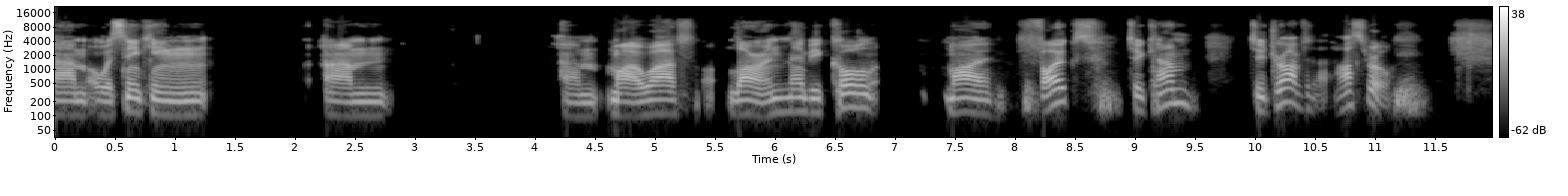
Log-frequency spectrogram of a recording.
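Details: Adult man with aphasia after a haemorrhagic stroke caused by an AVM at age 34, recorded about six years later; right-sided deficits, vision issues, word-finding difficulty, mixing up similar objects; aphasia.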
